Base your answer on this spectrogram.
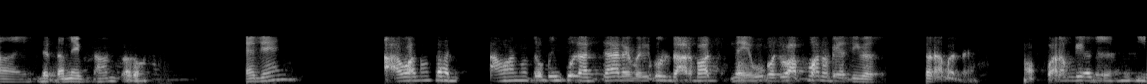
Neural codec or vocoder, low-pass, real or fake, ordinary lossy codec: codec, 16 kHz, 2 kbps, X-Codec, HuBERT features, trained on general audio; 3.6 kHz; fake; none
